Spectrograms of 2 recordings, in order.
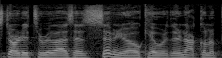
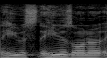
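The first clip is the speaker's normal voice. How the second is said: ordinary talk, nothing marked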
